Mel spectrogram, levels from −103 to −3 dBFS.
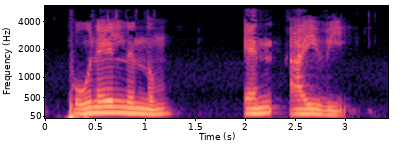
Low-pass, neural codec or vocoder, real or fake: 5.4 kHz; none; real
